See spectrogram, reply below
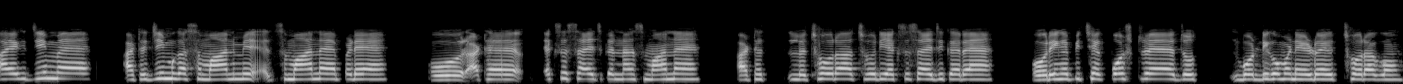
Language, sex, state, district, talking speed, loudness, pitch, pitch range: Marwari, female, Rajasthan, Churu, 165 wpm, -17 LUFS, 240 Hz, 230-250 Hz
